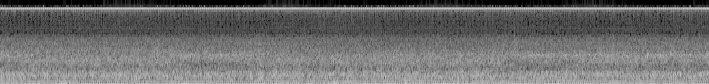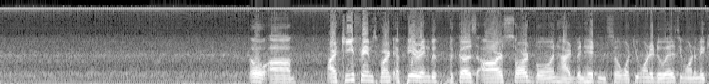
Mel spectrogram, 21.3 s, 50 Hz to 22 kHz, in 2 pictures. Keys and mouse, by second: 6.6 click, 9.8 click, 13.3 click.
